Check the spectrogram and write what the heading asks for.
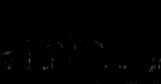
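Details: Female House Wren in a garden, feeding young, gives a quiet, scratchy alarm chatter of short clipped notes, scattered unevenly over under two seconds, against faint outdoor background noise; apparently disturbed by the person nearby.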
